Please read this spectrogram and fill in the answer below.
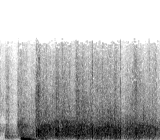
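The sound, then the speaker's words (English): Applause in a barbershop: many hands clap together, starting abruptly just after the start and staying loud and steady to the end. “I mean, you can see why the whole barbershop burst into applause.”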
